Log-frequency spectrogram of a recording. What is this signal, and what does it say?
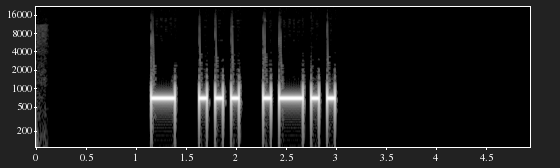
Morse code, heard as a keyed tone, about 16 wpm, 700 Hz. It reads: TSL
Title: USA Call Sign Postfixes - 3 Letters 15wpm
